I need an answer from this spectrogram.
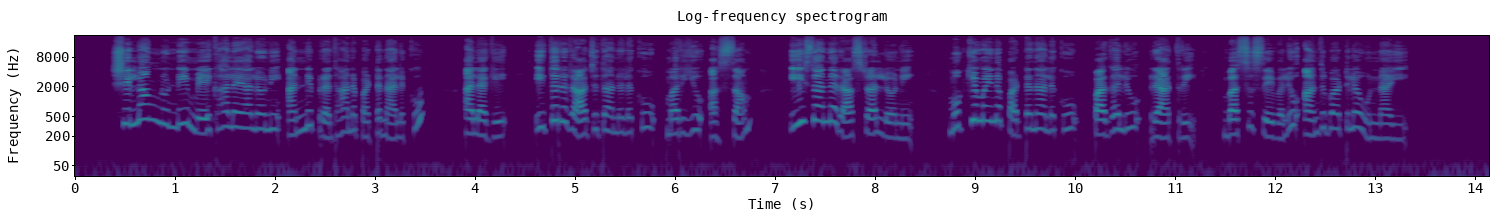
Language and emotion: Telugu, neutral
